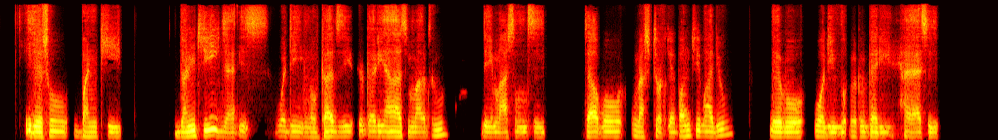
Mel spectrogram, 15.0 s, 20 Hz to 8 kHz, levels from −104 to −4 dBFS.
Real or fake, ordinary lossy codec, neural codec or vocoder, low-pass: fake; MP3, 48 kbps; codec, 16 kHz, 0.5 kbps, X-Codec, HuBERT features, trained on general audio; 7.2 kHz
